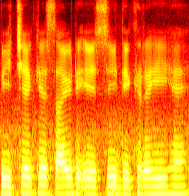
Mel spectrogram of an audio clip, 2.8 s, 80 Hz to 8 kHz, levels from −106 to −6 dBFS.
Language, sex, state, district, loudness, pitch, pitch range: Hindi, male, Uttar Pradesh, Lucknow, -15 LUFS, 120 Hz, 115-125 Hz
